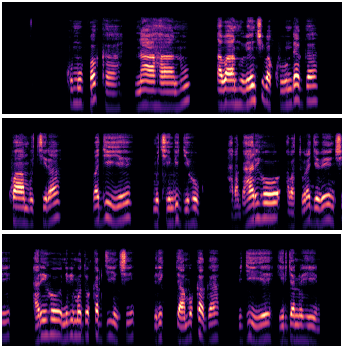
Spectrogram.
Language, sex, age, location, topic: Kinyarwanda, male, 50+, Musanze, government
